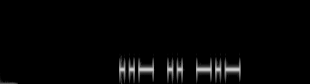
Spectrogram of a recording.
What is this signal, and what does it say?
Morse code, heard as a keyed tone, about 25 wpm, 700 Hz. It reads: UIK
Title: USA Call Sign Postfixes - 3 Letters 25wpm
